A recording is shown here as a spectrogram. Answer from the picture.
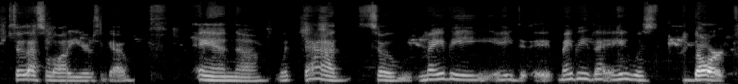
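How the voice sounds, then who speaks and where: At a fairly slow pace, a woman speaks in an American accent. Her pitch is medium, with ordinary pitch variation. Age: 60s. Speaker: Bigfoot eyewitness. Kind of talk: interview. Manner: halting, many fillers.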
